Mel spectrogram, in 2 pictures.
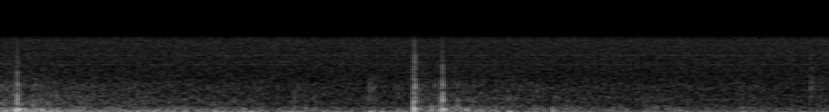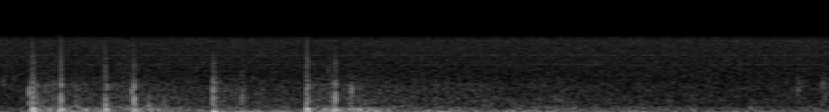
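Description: Aerial firework shells bursting with sharp bangs: one at the start, another about two seconds in, then a quick cluster of bangs and pops between about four and six seconds in.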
